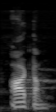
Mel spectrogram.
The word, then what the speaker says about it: autumn: उस तरह से एक और एग्जाम्पल ले लेते हैं, ऑटम, AUTUMN, तो यहाँ पर एन साइलेंट रहता है, तो इसको ऑटम पढ़ते हैं, ऑटम।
